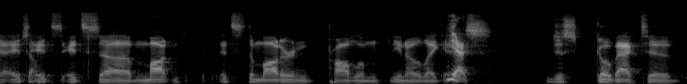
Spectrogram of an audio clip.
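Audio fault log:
1.46 s, corrupt frame decoded: just after "so it's it's uh", flipped bits in a few compressed frames went through the decoder unchecked, so misread codes and gains placed energy at wrong frequencies, heard as a faint blip peaking around -55 dBFS.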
